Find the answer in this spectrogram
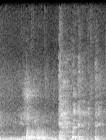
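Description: A person coughing twice in a church, short sudden coughs about half a second and a second in.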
